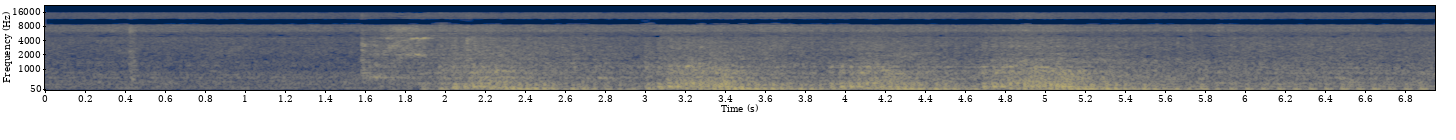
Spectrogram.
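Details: Bajaj Discover motorcycle after half-engine rebuild with piston, rings, valves, timing chain and clutch plates fitted, fixing white smoke, oil burning and piston knock: cranks and catches quickly, even single-cylinder idle with throttle blips, no knocking.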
